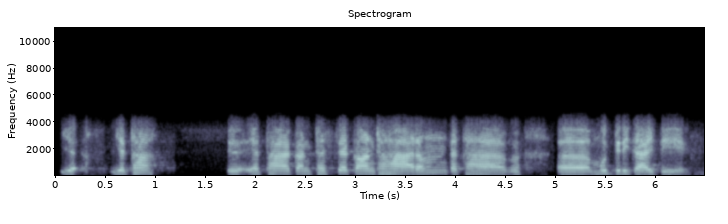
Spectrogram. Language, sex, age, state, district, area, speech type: Sanskrit, male, 18-30, Odisha, Khordha, rural, conversation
